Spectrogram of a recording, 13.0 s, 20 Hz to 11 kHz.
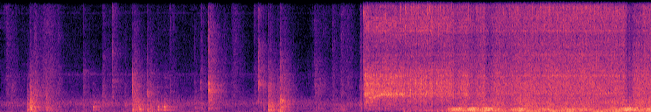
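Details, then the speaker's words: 2004 Suzuki LTZ400 single that sat 10 years and kept flooding, tried with the plug out and oil added to the cylinder: several separate pull-start bursts, then it fires and settles into a steady, even run. Normal running. "she fired up so I knew it was floating out so it was just not enough compression when the gas floods it out"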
